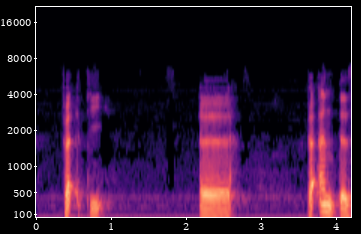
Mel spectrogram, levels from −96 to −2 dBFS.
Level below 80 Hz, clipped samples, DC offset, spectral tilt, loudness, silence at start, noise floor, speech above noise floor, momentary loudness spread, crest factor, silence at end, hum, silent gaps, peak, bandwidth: -50 dBFS; under 0.1%; under 0.1%; -9 dB/octave; -22 LUFS; 0.35 s; -58 dBFS; 37 dB; 11 LU; 18 dB; 0 s; none; none; -6 dBFS; 6 kHz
